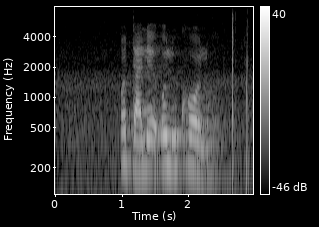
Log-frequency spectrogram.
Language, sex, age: Xhosa, female, 20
